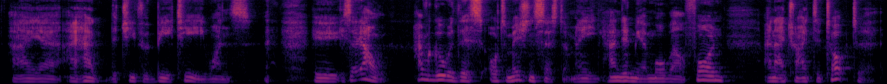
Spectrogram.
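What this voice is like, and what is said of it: Scottish accent. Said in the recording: “it hadn't been trained on Scottish accent”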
